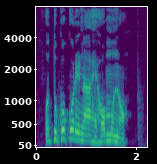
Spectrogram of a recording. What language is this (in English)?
Kikuyu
